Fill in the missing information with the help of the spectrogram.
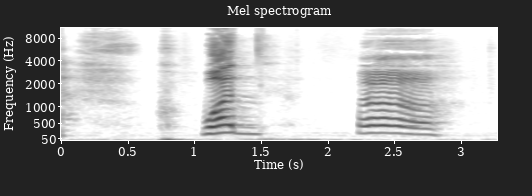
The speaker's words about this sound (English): God, I'm so yawning.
